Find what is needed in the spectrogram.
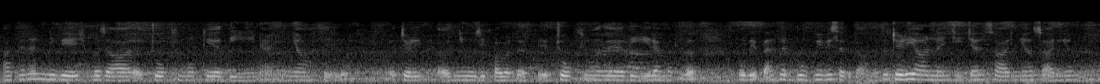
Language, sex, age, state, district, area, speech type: Dogri, female, 30-45, Jammu and Kashmir, Reasi, urban, spontaneous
